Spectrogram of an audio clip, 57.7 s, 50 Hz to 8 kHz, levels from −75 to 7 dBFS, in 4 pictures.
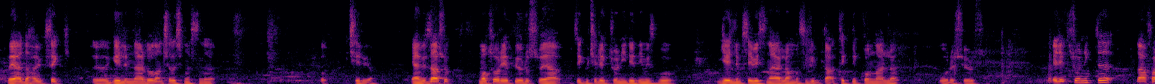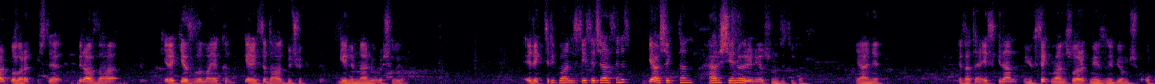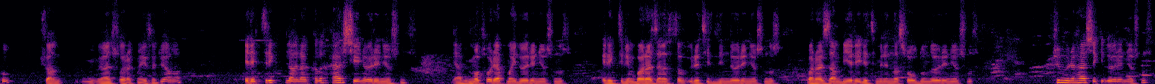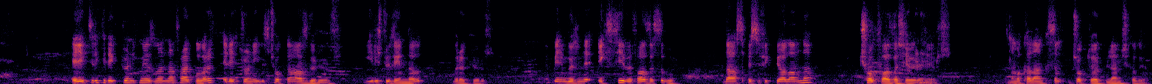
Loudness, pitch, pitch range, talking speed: -24 LUFS, 140 Hz, 130-170 Hz, 135 wpm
